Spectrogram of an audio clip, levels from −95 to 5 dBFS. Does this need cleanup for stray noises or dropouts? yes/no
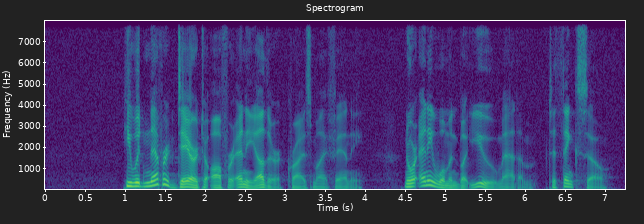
no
